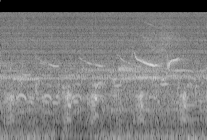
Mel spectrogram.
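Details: American coots at a marsh where newly hatched chicks sit on a cattail nest: short nasal honking notes repeated at uneven intervals, among higher whistled sweeps and trills from other marsh birds.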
